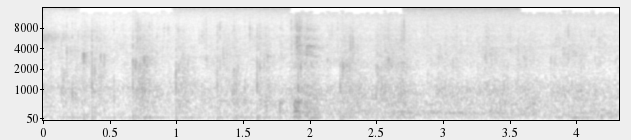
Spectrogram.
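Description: Faint, scattered hand-clapping over a low hiss, heard as irregular small claps with one slightly louder clap about two seconds in.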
